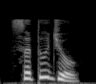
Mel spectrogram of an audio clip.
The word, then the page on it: setuju: Indonesian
